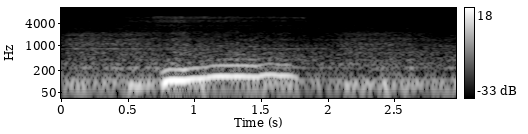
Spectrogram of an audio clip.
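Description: A single loud, deep, buzzing snore on the in-breath, about one second long, over steady low background noise.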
